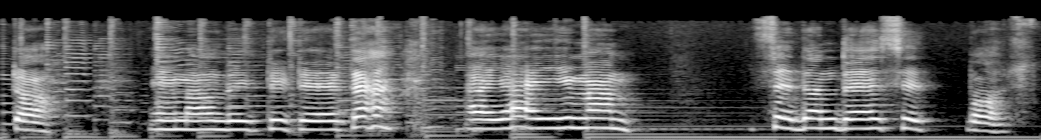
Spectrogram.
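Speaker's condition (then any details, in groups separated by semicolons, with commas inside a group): Cerebral palsy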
